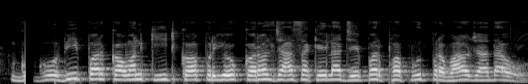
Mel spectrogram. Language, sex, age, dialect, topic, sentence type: Bhojpuri, male, 18-24, Western, agriculture, question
